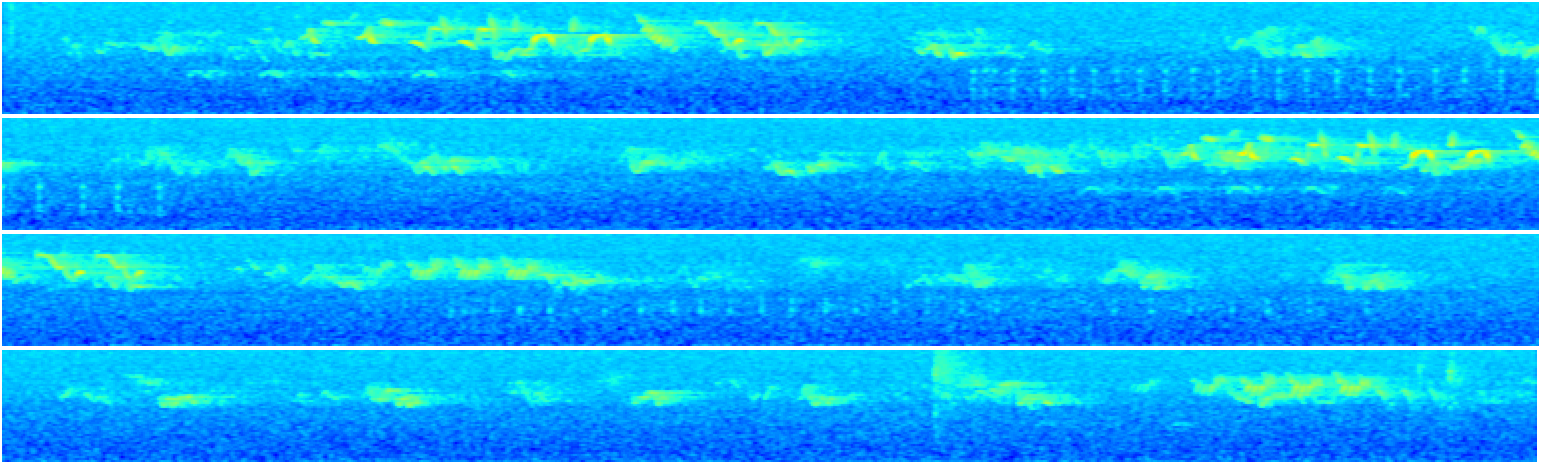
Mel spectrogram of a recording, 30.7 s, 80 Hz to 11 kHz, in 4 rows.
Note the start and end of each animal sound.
[0.00, 22.38] Red-eyed Vireo (Vireo olivaceus)
[0.91, 2.82] American Crow (Corvus brachyrhynchos)
[1.34, 4.17] Indigo Bunting (Passerina cyanea)
[4.72, 8.56] Yellow-bellied Sapsucker (Sphyrapicus varius)
[13.04, 14.75] American Crow (Corvus brachyrhynchos)
[13.51, 16.29] Indigo Bunting (Passerina cyanea)
[16.80, 18.38] Mourning Warbler (Geothlypis philadelphia)
[23.22, 30.73] Red-eyed Vireo (Vireo olivaceus)
[28.80, 30.30] Mourning Warbler (Geothlypis philadelphia)

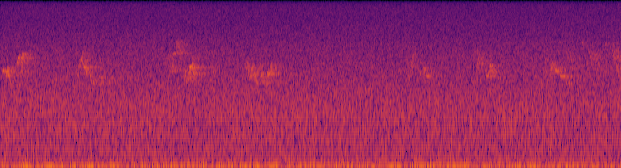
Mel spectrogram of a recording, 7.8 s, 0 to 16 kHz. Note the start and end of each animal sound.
[0.00, 7.77] Red-eyed Vireo (Vireo olivaceus)
[6.90, 7.77] Ovenbird (Seiurus aurocapilla)

